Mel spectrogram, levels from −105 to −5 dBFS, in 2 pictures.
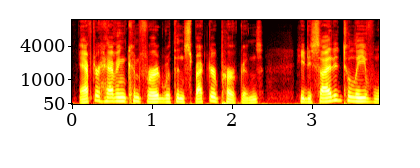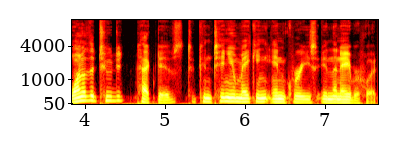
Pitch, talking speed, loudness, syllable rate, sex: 130 Hz, 170 wpm, -18 LUFS, 6.1 syllables/s, male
